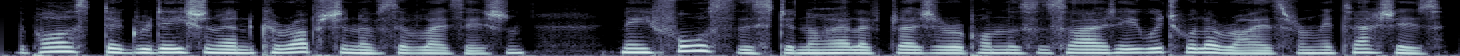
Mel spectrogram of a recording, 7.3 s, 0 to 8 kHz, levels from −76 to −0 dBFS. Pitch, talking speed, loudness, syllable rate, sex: 180 Hz, 180 wpm, -15 LUFS, 6.2 syllables/s, female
